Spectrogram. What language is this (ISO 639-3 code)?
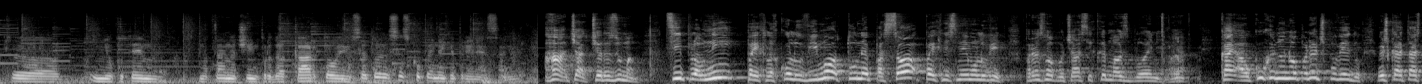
slv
